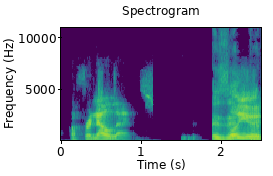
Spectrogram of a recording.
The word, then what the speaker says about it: Fresnel: Is it Fresnel or Fresnel? Fresnel. Fresnel. It's spelled Fresnel. Fresnel, but it's pronounced Fresnel. Fresnel, pronounced Fresnel. Yeah, it's just a magnifying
